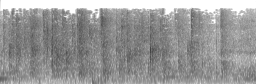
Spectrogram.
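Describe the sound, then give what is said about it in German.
Steady, fast hand clapping fills the whole stretch, a dense patter of sharp claps at moderate volume, with no talking over it; applause after a man split a log of wood with an axe. “Applaus”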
